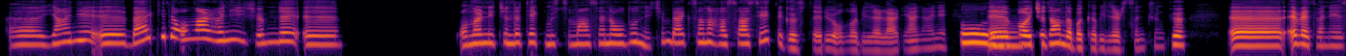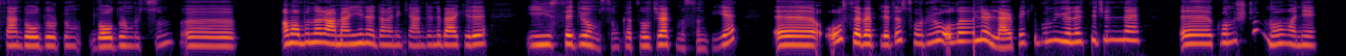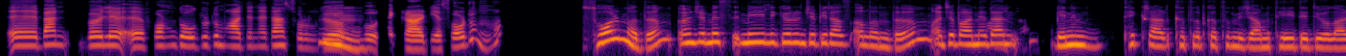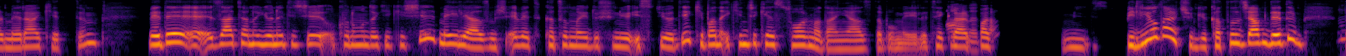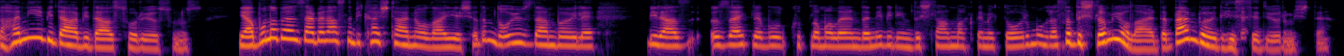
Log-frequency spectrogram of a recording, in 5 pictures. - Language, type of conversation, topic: Turkish, advice, Kutlamalarda kendimi yalnız ve dışlanmış hissediyorsam arkadaş ortamında ne yapmalıyım?
- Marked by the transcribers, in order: other background noise; other noise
